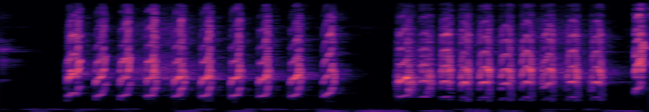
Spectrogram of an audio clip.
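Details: Long-tailed shrike song made of two bursts of rapid, harsh, buzzy notes repeated steadily, split by a short pause, with a faint low hum underneath.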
